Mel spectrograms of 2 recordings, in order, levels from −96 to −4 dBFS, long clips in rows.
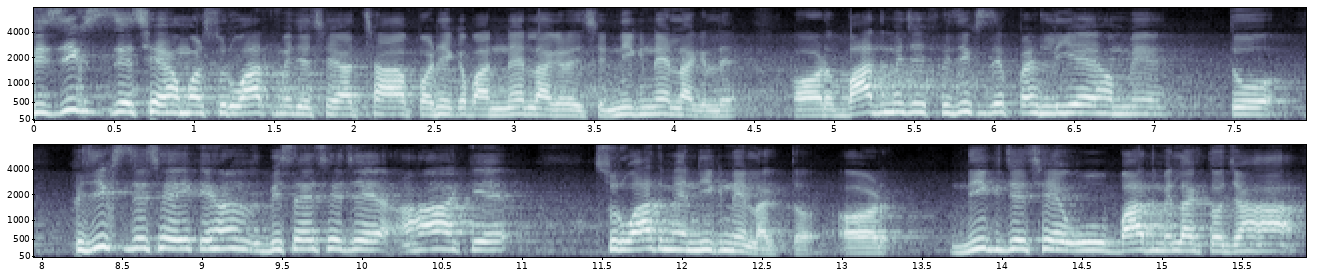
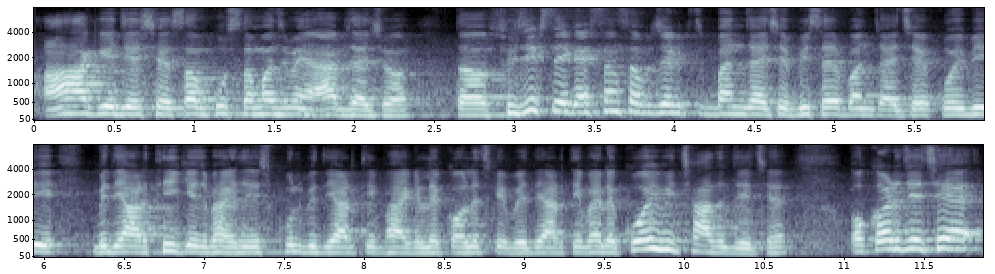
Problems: background sounds at intervals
